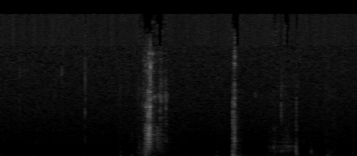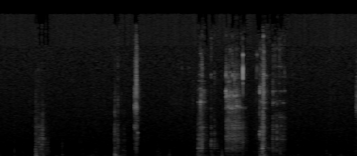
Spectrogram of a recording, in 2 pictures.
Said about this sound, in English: So I'm just clipping it in place all the way around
